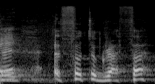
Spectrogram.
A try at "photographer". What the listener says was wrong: Et c'est là où c'est très difficile, effectivement, pour les francophones. C'est parce qu'on met l'accent ailleurs que sur photographe. Et puis, pour ce mot-là, on dit photographer. Photographer.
